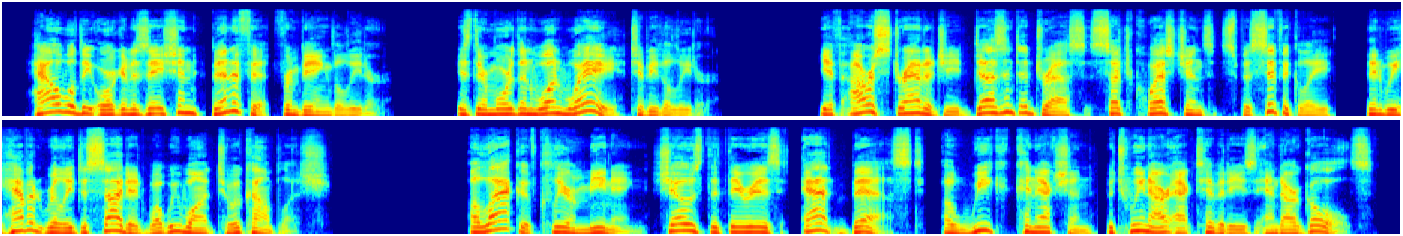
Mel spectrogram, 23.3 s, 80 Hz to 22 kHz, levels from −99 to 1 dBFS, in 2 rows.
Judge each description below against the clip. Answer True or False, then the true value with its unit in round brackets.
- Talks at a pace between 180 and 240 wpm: False (145 wpm)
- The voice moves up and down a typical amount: True (4.7 semitones)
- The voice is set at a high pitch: False (165 Hz)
